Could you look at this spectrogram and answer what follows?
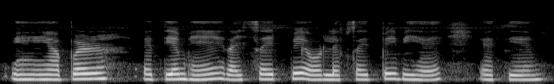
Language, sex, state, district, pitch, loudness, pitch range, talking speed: Hindi, female, Tripura, West Tripura, 235 Hz, -16 LUFS, 225-250 Hz, 160 wpm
